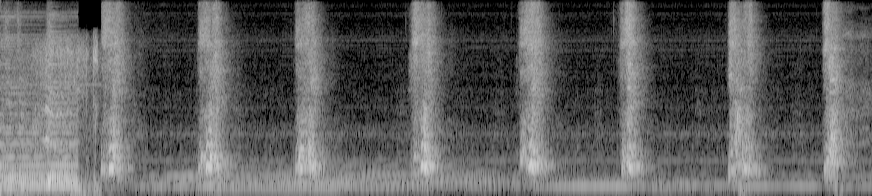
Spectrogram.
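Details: Run of about eight short, sharp dog sneezes, roughly one per second, over background music; a compilation of sneezing dogs.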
